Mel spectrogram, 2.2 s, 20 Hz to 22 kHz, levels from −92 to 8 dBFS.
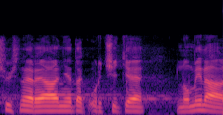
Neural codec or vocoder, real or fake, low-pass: none; real; 7.2 kHz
